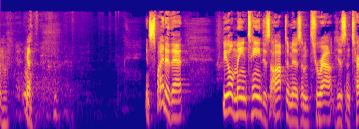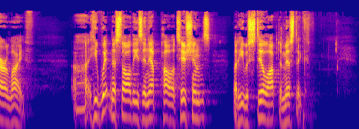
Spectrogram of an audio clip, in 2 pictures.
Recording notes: Presented at the Austrian Economics Research Conference on 21 March 2013 at the Ludwig von Mises Institute in Auburn, Alabama.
